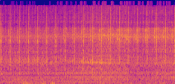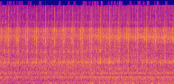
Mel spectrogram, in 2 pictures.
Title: стук в двигателе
